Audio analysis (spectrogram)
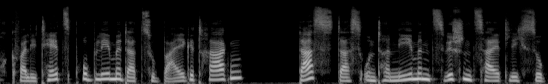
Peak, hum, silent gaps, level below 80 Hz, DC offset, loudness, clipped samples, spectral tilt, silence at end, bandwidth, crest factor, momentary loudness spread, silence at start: -8 dBFS; none; none; -52 dBFS; under 0.1%; -25 LUFS; under 0.1%; -5 dB/octave; 0.05 s; 15.5 kHz; 16 dB; 7 LU; 0 s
